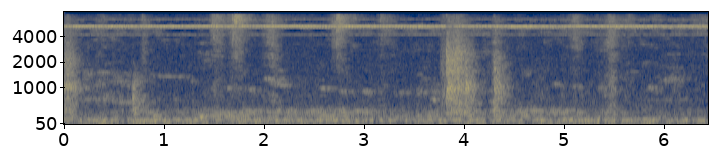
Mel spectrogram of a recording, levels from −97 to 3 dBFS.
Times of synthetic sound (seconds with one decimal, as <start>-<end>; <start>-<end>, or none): none

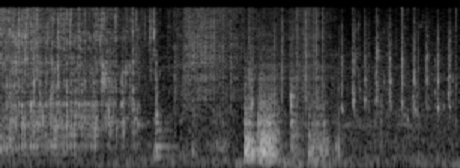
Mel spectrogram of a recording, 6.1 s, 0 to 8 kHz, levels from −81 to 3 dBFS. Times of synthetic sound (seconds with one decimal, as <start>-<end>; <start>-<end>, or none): 1.6-2.1; 3.5-4.7

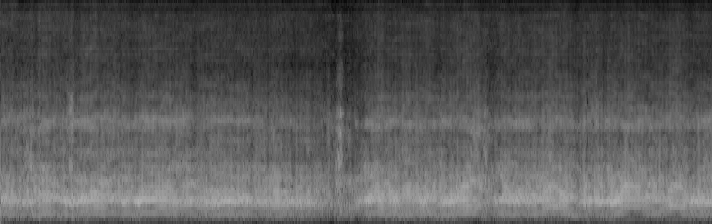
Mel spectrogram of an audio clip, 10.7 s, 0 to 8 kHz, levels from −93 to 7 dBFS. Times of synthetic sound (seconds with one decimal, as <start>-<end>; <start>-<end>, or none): 0.0-10.7

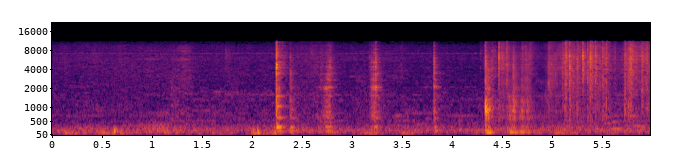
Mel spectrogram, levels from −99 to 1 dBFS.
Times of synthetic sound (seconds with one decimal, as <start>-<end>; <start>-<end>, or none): 4.5-5.1

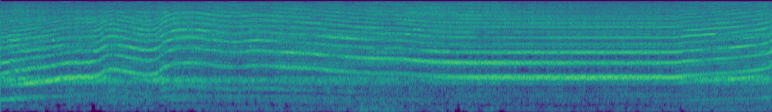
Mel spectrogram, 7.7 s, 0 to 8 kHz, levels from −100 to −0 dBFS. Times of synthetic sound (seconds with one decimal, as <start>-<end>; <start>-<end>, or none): 0.0-6.6

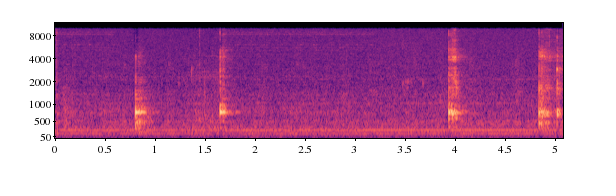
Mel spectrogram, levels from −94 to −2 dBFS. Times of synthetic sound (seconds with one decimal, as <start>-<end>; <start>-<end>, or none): 0.0-0.6; 1.7-3.2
